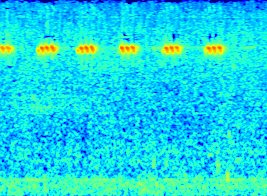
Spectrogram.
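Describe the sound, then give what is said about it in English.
Repeated cricket chirps in steady bursts, about six evenly spaced trills over a quiet background, each a quick pulsing high-pitched chirp at moderate volume with no voices. “Somebody really came with some crickets.”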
